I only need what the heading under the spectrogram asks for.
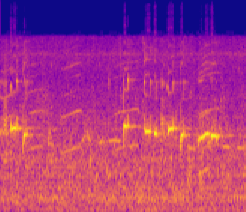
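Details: Hooded butcherbird, endemic to Papua and a skilled mimic, singing energetically during water therapy: short clear whistled notes near mid pitch, some sliding, delivered in quick irregular bursts over a steady hiss.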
